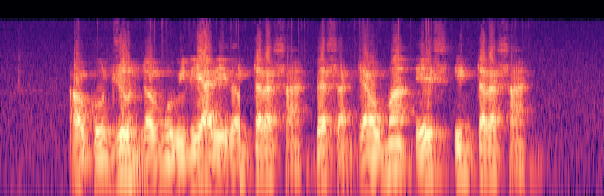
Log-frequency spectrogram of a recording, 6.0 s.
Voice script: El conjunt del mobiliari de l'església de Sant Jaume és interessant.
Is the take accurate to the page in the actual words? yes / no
no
